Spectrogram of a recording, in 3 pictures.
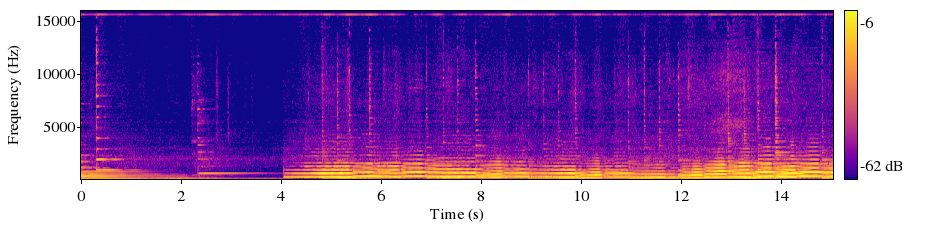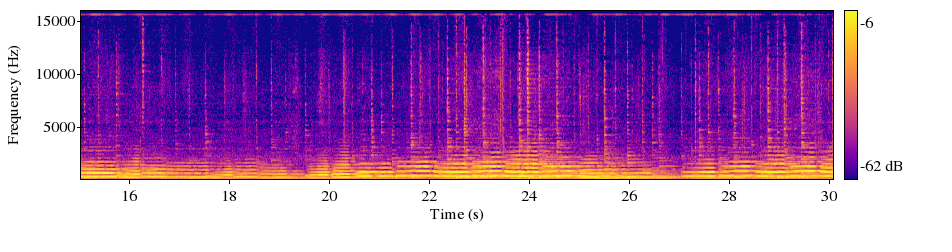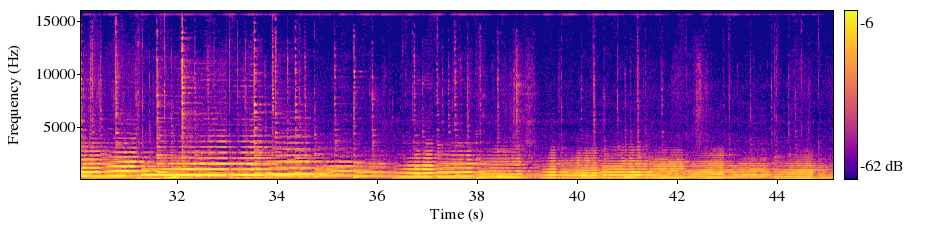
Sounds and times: French horn: 0.0 - 1.6, 4.1 - 45.1.

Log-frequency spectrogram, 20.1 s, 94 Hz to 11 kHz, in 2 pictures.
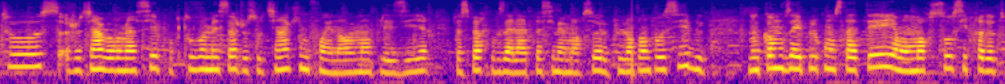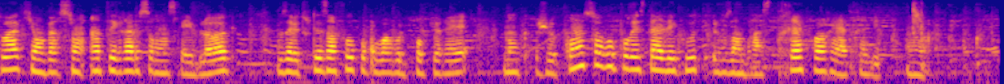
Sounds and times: Speech: 0.0 - 19.4
Music: 0.0 - 20.0.

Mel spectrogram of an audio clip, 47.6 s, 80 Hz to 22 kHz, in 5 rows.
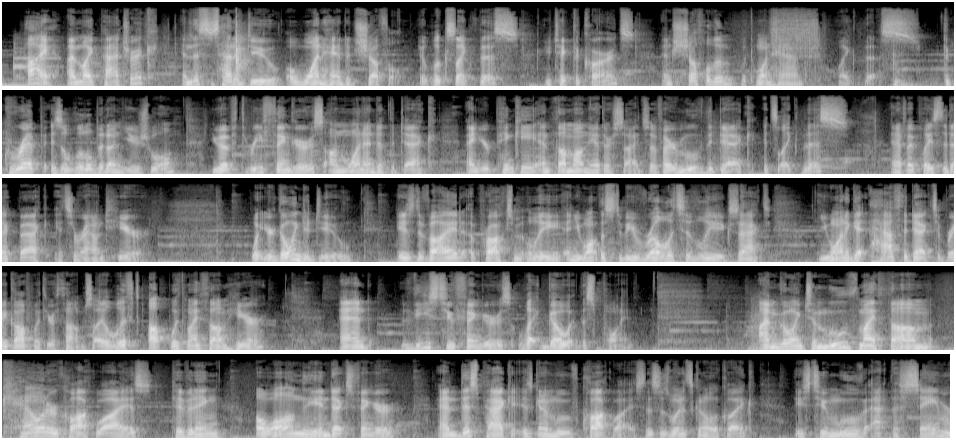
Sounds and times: Speech: 0.3 - 20.5, 21.6 - 31.2, 32.0 - 34.9, 36.1 - 47.5.

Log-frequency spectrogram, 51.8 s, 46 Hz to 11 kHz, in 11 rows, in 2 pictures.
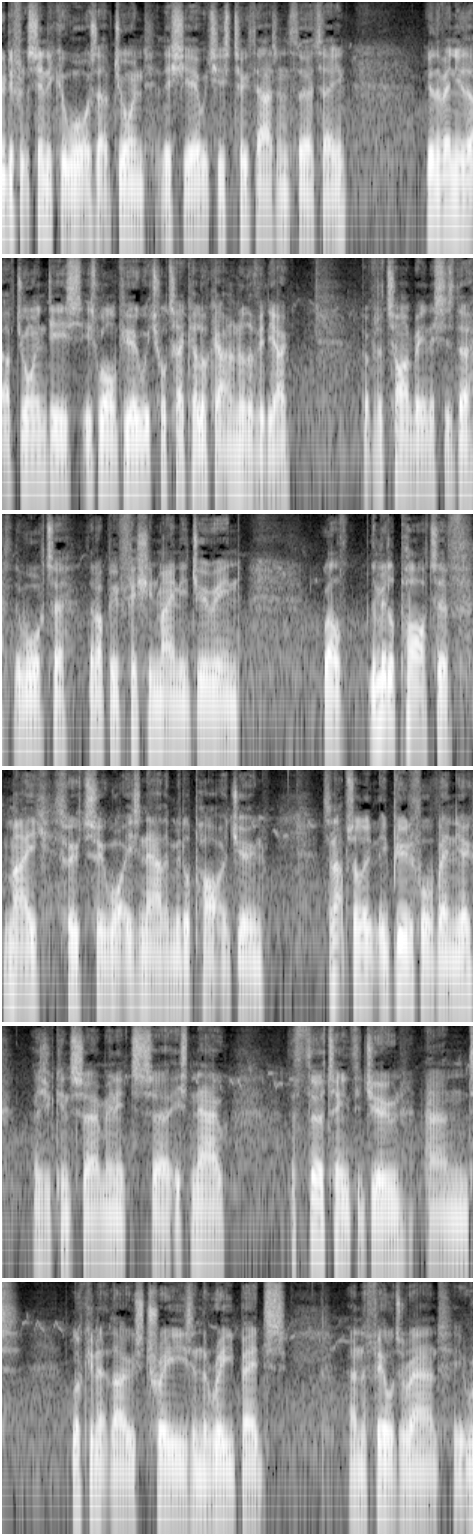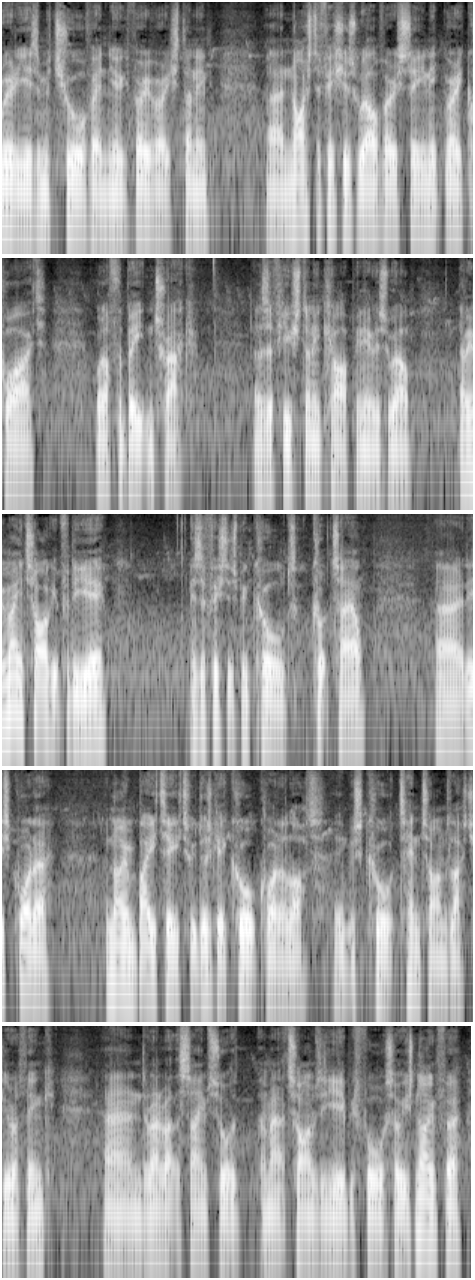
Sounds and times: Speech: 0.0 - 3.5, 4.2 - 7.6, 8.3 - 11.9, 12.6 - 38.8, 39.4 - 41.4, 42.0 - 51.7.

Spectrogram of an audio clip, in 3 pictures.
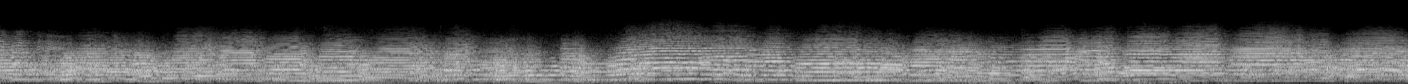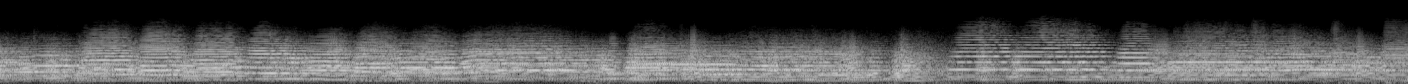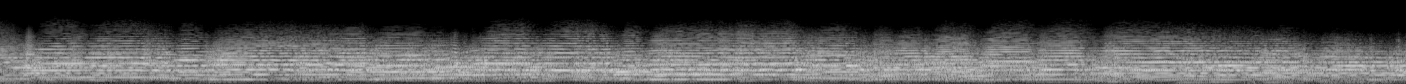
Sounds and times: Music: 0.0 - 42.2.

